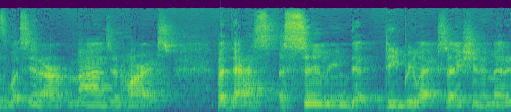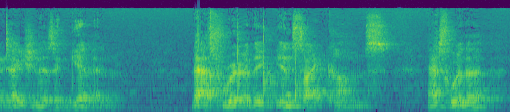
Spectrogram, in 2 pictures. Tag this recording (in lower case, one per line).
speech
